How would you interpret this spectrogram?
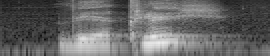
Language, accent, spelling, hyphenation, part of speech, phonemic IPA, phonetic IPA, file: German, Austria, wirklich, wirk‧lich, adjective / adverb, /ˈvɪʁklɪç/, [ˈvɪɐ̯kʰlɪç], De-at-wirklich.ogg
- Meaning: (adjective) real; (adverb) really, actually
